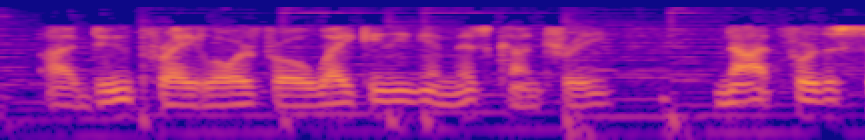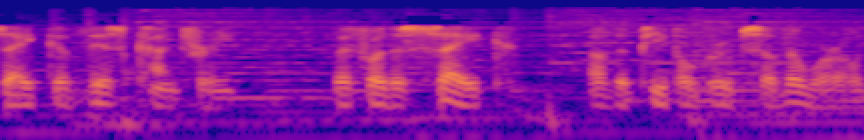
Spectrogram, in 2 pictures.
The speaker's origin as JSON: {"language": "English", "region": "Kentucky", "country": "United States", "tie": "born or raised there", "said": "I grew up in rural Kentucky. I grew up in the Baptist world where we were terrified of the Holy Spirit."}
